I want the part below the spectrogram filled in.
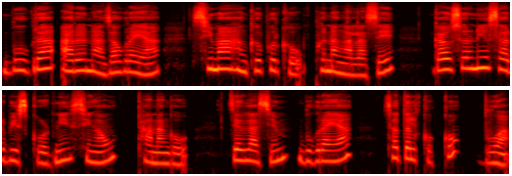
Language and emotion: Bodo, neutral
